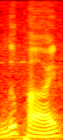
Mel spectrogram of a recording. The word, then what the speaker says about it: lupine: We're going to go ahead and put lupine, or lupin, however you want to pronounce it, in those fields there,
